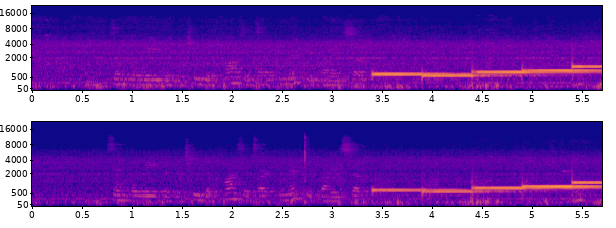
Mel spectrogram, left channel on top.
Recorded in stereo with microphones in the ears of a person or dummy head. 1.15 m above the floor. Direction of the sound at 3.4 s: 10° left (ahead or behind).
